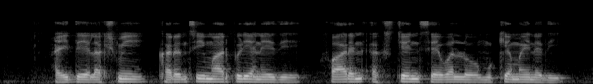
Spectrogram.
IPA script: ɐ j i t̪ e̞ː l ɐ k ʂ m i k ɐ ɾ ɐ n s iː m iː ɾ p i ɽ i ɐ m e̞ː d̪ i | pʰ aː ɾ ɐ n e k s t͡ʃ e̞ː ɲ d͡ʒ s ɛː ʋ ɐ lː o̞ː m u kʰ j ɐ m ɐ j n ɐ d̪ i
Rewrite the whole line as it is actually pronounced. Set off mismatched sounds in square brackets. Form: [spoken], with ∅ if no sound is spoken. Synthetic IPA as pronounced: ɐ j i t̪ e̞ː l ɐ k ʂ m i k ɐ ɾ ɐ n s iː m [aː] ɾ p i ɽ i ɐ [n] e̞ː d̪ i | pʰ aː ɾ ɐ n e k s t͡ʃ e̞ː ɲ d͡ʒ s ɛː ʋ ɐ lː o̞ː m u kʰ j ɐ m ɐ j n ɐ d̪ i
